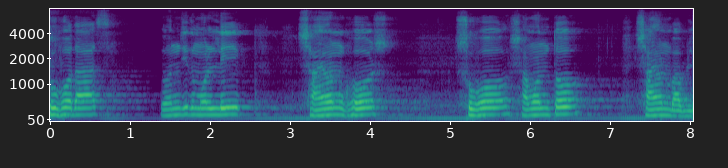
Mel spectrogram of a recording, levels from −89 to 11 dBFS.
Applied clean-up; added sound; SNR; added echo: none; none; none; reverberation time 2.5 s.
